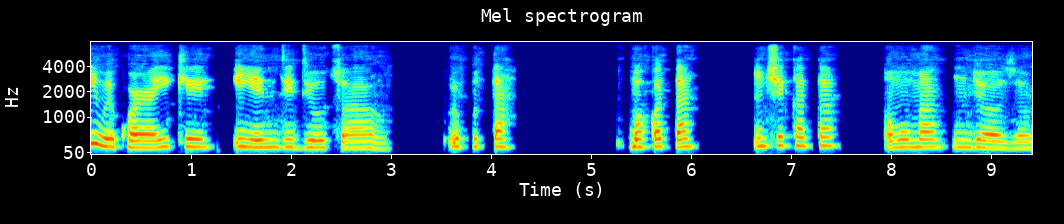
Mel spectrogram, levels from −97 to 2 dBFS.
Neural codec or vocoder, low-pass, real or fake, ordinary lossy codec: autoencoder, 48 kHz, 128 numbers a frame, DAC-VAE, trained on Japanese speech; 7.2 kHz; fake; none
